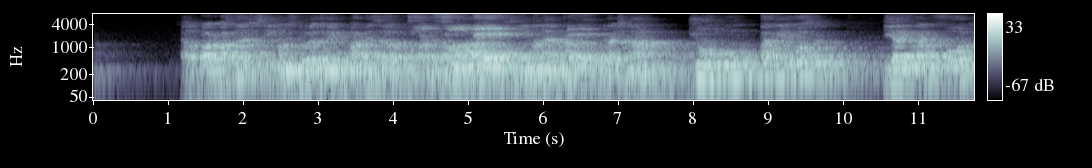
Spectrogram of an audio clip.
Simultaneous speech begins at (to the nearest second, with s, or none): 4 s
